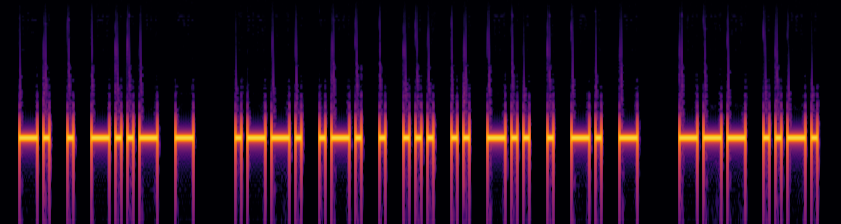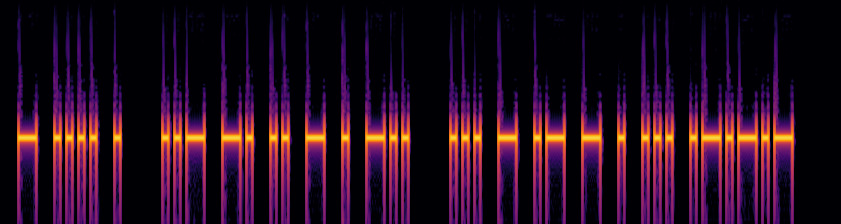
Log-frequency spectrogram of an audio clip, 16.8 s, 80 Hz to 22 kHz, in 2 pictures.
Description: Morse code, heard as a keyed tone, about 19 wpm, 700 Hz. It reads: NEXT PRESIDENT OF THE UNITED STATES.
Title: Sentences with 8-Word Phrases - 20wpm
